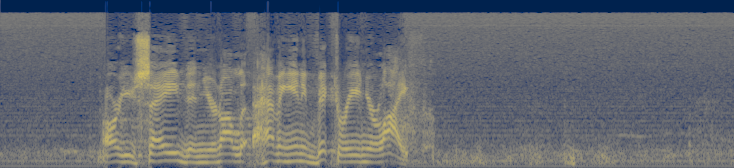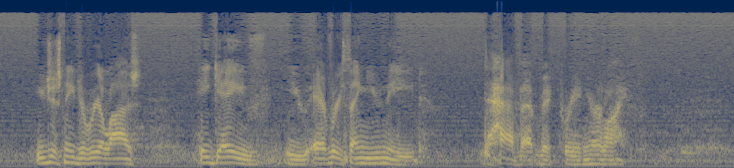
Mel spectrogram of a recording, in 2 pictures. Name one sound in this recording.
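A middle-aged man speaks calmly and deliberately through a microphone in a room with some echo.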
